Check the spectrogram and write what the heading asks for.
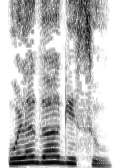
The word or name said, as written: ಒಳಗಾಗಿಸು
